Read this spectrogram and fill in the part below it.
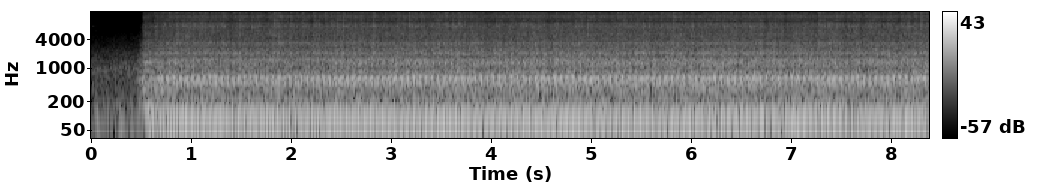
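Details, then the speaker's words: Old jet ski that sat for years, parts cleaned with new gaskets, cranks in a steady, heavy rhythm of about three pulses a second but never fires; turns over hard, owner suspects valve adjustment or timing, unconfirmed. "the last thing I think it could be is it a valve adjustment and the only reason why I say that is because it turns over so hard"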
